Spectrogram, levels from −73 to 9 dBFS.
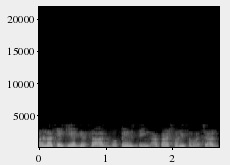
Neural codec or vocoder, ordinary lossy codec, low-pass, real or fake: vocoder, 22.05 kHz, 80 mel bands, WaveNeXt; MP3, 16 kbps; 3.6 kHz; fake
